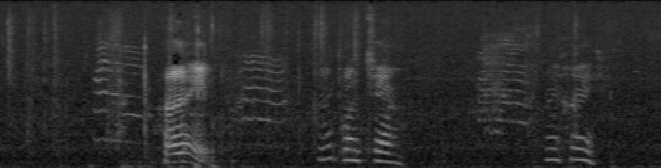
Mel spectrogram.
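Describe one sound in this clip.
A cat meows softly several times.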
